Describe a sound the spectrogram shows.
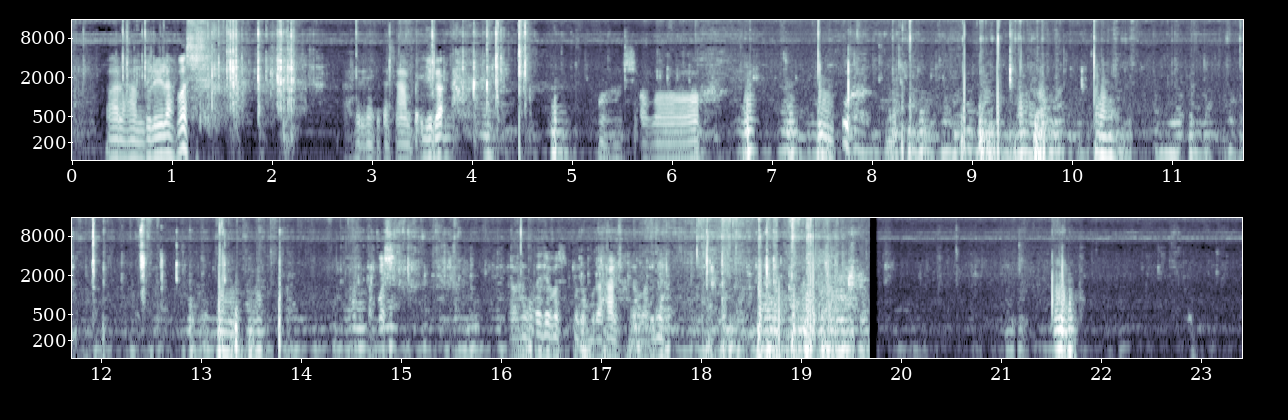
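Bees buzz in a dense swarm close by.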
